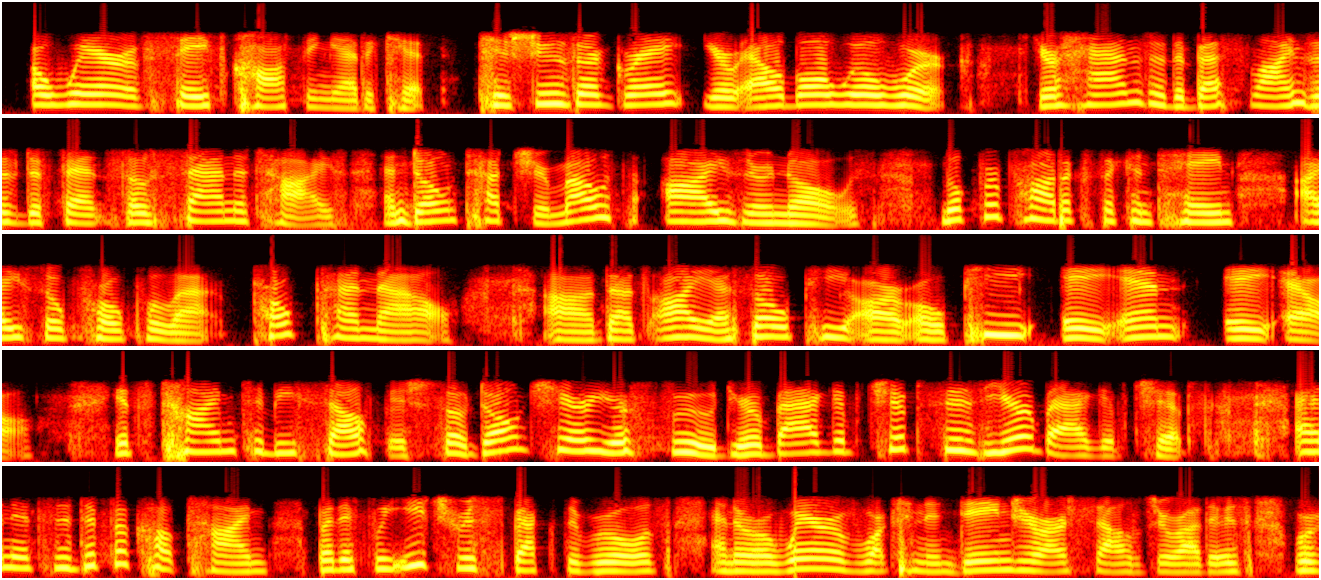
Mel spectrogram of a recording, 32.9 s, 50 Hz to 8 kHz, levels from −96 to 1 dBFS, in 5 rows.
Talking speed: 145 wpm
